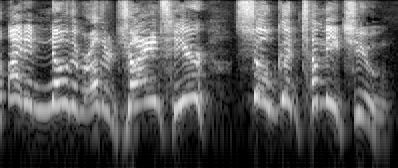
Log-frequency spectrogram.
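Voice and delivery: booming, high, joyful giant voice; a big delighted giant greeting new friends; jolly giant. Acted.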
